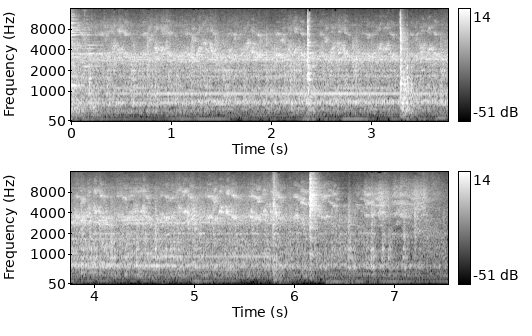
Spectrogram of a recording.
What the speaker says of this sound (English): enough force to stamp all of the detail of the die into the sheet of gold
